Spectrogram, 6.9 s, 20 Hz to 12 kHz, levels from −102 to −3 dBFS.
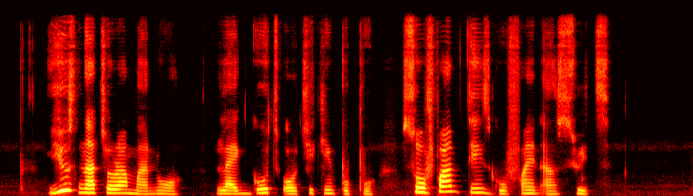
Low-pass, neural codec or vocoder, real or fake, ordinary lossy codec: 10.8 kHz; codec, 44.1 kHz, 7.8 kbps, DAC; fake; none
